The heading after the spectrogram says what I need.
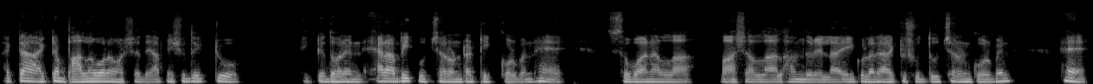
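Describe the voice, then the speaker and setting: A male teacher gives an online exam-prep lesson, joking and animated and often checking in with his listeners. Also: mid-range voice, brisk, no room sound, clean studio sound.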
